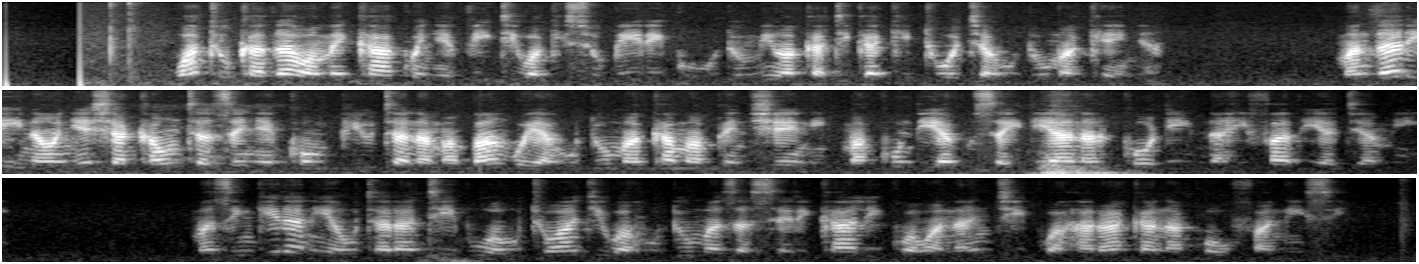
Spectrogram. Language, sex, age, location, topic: Swahili, male, 18-24, Kisumu, government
